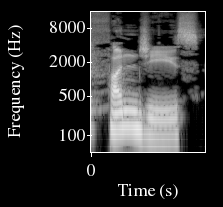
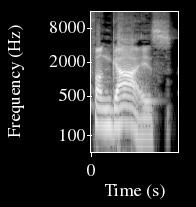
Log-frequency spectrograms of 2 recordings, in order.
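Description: First: The g is soft, not like 'fun guys'. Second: The g is hard, like 'fun guys'. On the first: "I want to say Fungies" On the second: "it could be pronounced Fungies, because they're fun guys"

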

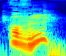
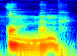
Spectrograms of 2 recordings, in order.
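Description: First: The middle has a v sound before the n. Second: The middle has an m sound and no v. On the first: It is the standard form of the word. "Skulle jeg sagt ovnen?" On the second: It is a trace of the speaker's dialect. "Det der er eneste sporet av dialekt jeg hører til deg"

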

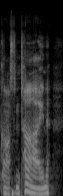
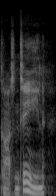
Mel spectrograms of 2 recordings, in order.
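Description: First: The name is said the British way. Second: The name is said the American way. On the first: This is how the creators say it. "If you ask either Garth Ennis or Alan Moore, the gentleman who created Constantine, they would tell you it's pronounced Constantine" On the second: This is how an American company taught people to say it. "DC is an American company, and they have trained everybody to pronounce it as Constantine"

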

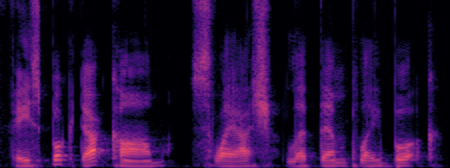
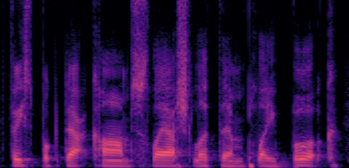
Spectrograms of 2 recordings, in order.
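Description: First: It is said slowly and deliberately. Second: It is said at normal speed.

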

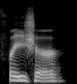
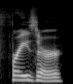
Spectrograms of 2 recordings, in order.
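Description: First: The name sounds like the name Frasier. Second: The name rhymes with the word razor. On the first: The speaker calls it wrong. "not Fraser, like Fraser Crane" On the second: The speaker calls it right. "like Razor"

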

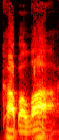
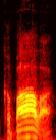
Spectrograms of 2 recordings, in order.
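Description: First: The word has a Hebrew pronunciation. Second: The word has an English pronunciation.

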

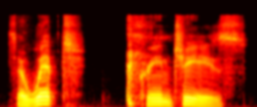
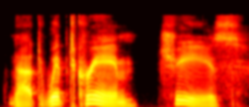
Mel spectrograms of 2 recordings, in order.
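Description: First: There is a pause after 'whipped'. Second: There is no pause after 'whipped'. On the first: The speaker calls it right. "Space between whipped and cream" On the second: The speaker calls it wrong.

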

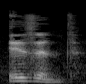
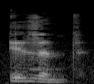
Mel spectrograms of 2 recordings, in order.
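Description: Both takes have the same delivery.

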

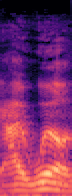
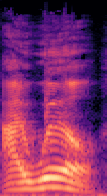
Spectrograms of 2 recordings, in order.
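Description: First: It is said timidly, without conviction. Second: It is said firmly, with conviction.

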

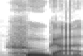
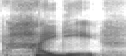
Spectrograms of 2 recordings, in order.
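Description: First: It is said with the native Danish pronunciation. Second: It is read as an English word would be. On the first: The speaker calls it right. "the Danes pronounce it" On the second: The speaker calls it wrong. "it looks like you should pronounce it"

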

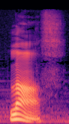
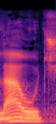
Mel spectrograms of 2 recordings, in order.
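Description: First: The word ends in a plain f sound. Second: The word does not end in an f sound. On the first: The speaker calls it right. "the end of the word is a simple f sound" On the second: The speaker calls it wrong. "Everybody pronounces this word in funny ways. I've heard lauch"

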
